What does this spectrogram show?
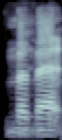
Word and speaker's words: Mehmet: Is it Met? How do you pronounce that name? Mehmet. Mehmet. Yeah.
